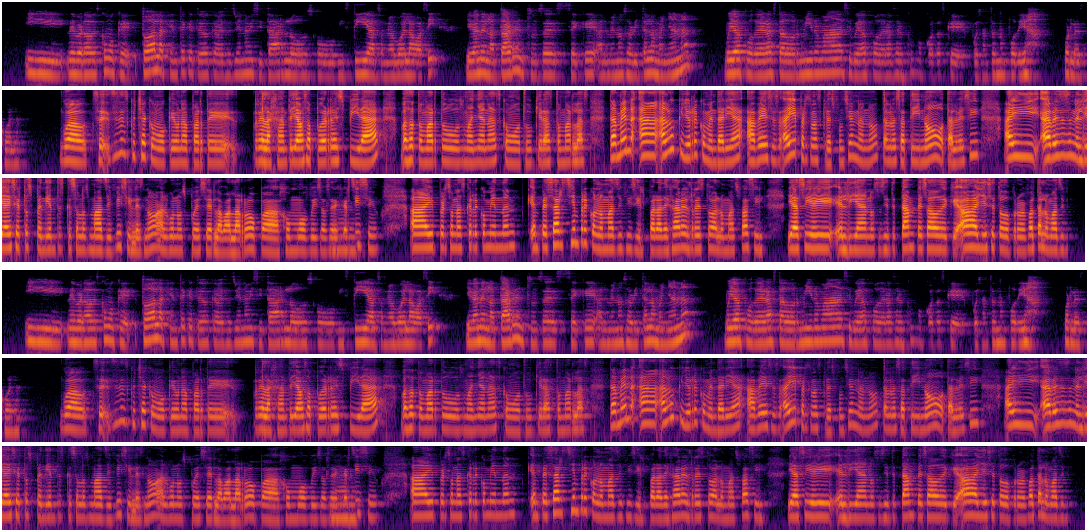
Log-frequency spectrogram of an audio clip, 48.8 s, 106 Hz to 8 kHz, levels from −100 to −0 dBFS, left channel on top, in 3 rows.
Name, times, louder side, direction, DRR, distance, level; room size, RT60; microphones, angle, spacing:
voice 1, 0.3-6.5 7.0-10.3 10.8-15.6 15.9-16.5 37.5-37.9, right 1 dB, 25° right, 2.0 m, -39 dB
voice 2, 17.1-19.8 20.0-48.5, left 7 dB, 65° left, 0.6 m, -28 dB
21.5 x 8.1 x 5.9 m
head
